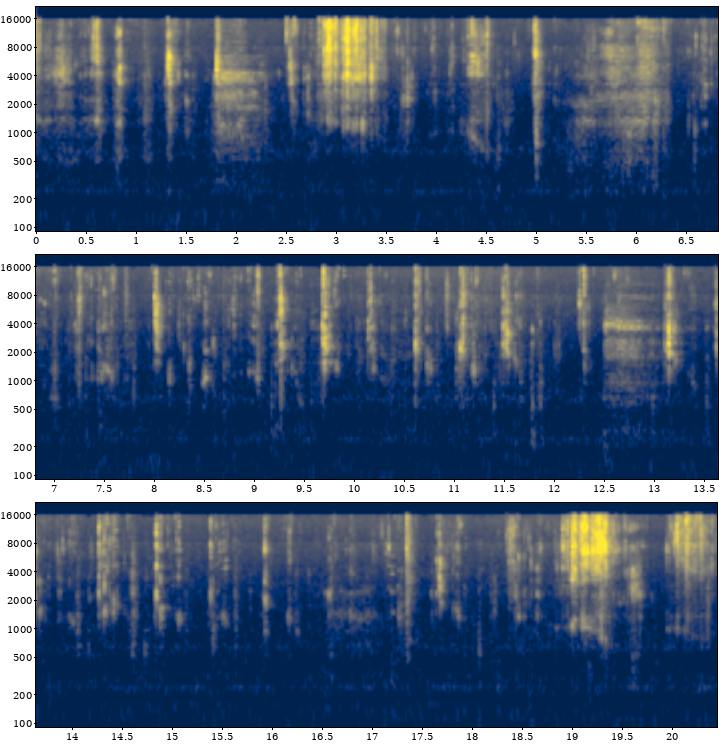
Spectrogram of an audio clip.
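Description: A person eating tacos close to the microphone: bites and chewing, with many small mouth clicks and a few louder bites now and then.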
